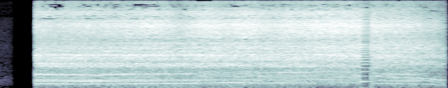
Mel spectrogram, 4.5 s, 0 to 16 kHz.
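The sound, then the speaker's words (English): The engine of a brand new 2020 Shelby F-150 Super Snake Sport pickup truck, built in Las Vegas, roars and revs hard during a burnout, loud, with a rough hiss of spinning tires running steadily for several seconds and no voices. “Yeah, burn some rubber, baby.”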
